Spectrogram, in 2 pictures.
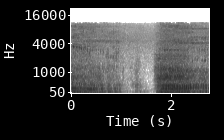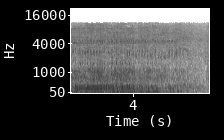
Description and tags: Sleeping Monster
Scream, Horror, Breath, Growl, Large, Wild, Roar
